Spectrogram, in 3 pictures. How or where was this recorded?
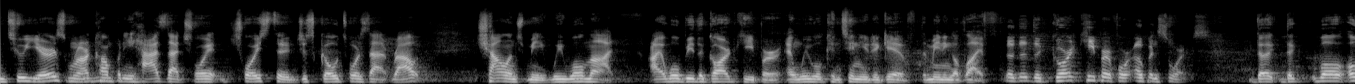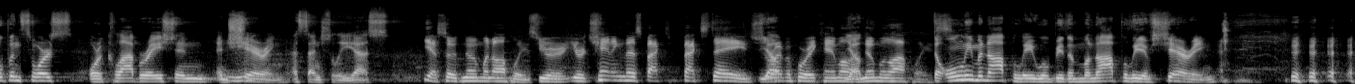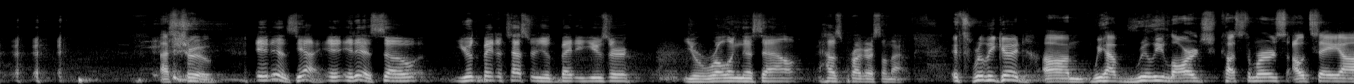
busy venue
